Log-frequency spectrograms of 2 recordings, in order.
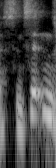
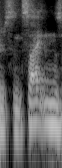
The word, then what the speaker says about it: syncytins: These are the syncytins or syncytins. I've heard it pronounced both ways.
